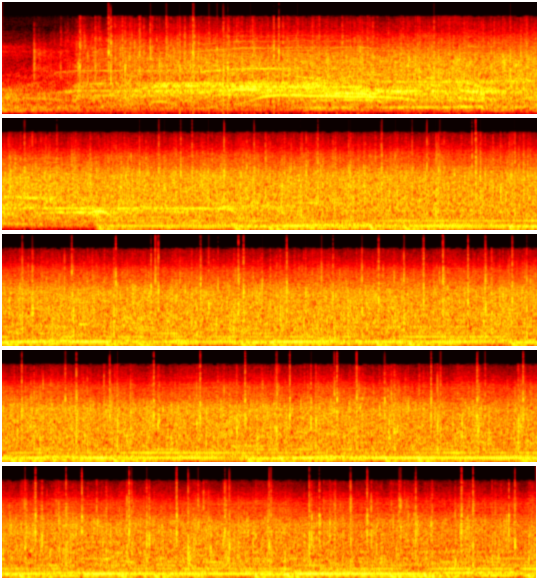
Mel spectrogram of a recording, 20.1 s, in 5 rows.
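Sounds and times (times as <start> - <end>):
loud sustained crowd applause: 0.2 - 20.0
cheering and whoops: 0.4 - 6.6.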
